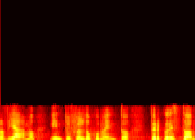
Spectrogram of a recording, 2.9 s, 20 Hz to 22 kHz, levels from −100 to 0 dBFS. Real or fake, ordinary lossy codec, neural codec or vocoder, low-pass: fake; AAC, 48 kbps; codec, 16 kHz, 0.8 kbps, ZipCodec; 5.4 kHz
